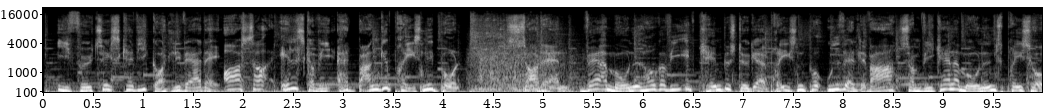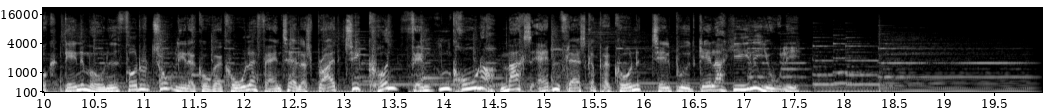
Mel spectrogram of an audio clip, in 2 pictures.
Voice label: Instore; Fotex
